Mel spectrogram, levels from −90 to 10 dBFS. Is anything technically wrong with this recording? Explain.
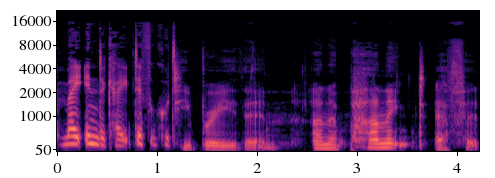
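Yes. From 1.17 s, just after "may indicate", through to the end near "to draw", the fault is stereo read as mono. The interleaved left and right samples are taken as one consecutive stream, so speech runs at half speed, an octave (12 semitones) low, with a faint mirrored image in the upper spectrum.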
